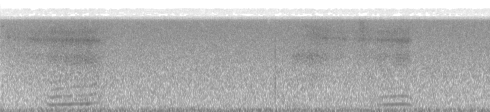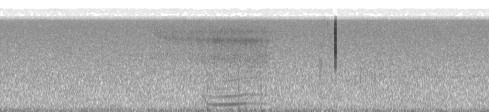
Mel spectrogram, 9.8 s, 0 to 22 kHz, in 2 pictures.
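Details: Pet cat snoring while asleep: rhythmic breaths each ending in a soft whistling squeak, about 18 a minute over low rumble: snoring.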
